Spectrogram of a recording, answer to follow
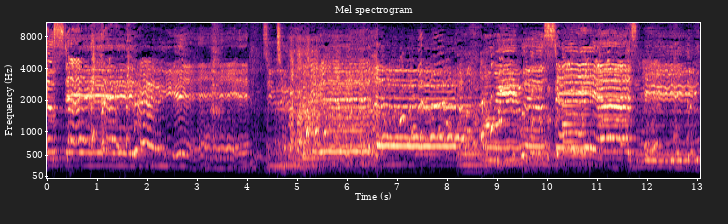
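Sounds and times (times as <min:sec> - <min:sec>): cast singing in harmony: 0:04.4 - 0:13.0.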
